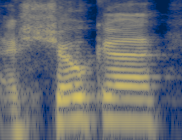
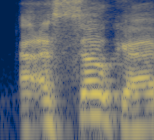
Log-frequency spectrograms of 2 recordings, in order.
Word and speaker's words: Ahsoka: again then you had friggin ashoka ahsoka if you could say her name right uh grogu the mandalorian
